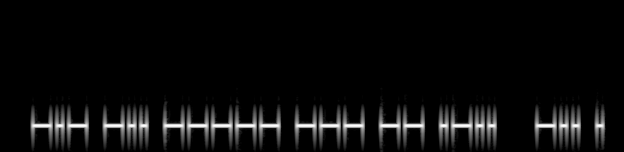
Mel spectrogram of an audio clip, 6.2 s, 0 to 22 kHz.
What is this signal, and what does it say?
Morse code, heard as a keyed tone, about 20 wpm, 700 Hz. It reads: KD0OML DE
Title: USA Callsign DE Callsign 20wpm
